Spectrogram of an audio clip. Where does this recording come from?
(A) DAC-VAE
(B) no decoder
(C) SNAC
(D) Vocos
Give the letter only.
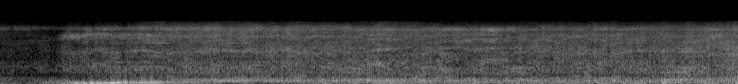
C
